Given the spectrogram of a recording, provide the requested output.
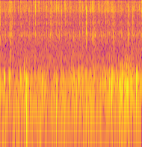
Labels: {"label": "biophony", "recorder": "HydroMoth"}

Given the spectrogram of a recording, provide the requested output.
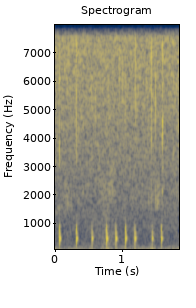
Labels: {"label": "biophony, knock croak", "recorder": "SoundTrap 300"}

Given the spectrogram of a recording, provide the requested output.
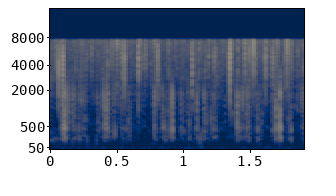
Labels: {"label": "biophony, sea urchins (Echinidae)", "recorder": "SoundTrap 600 or HydroMoth"}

